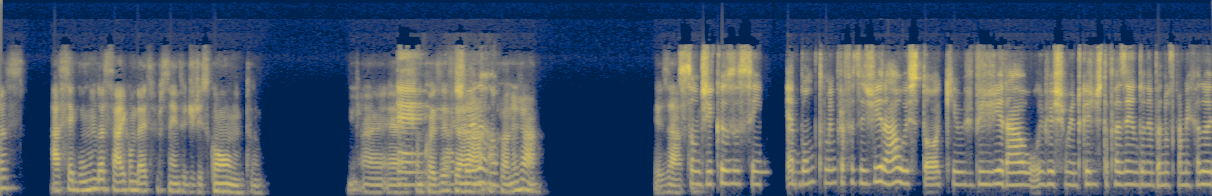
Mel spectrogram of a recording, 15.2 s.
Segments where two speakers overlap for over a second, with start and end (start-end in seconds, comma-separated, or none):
5.0-6.4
